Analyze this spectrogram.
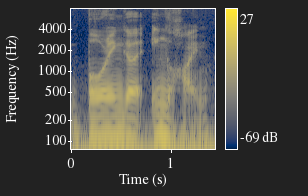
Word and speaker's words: Boehringer Ingelheim: properly either but um the way that you pronounce bi is boring ingerheim it's a combination of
